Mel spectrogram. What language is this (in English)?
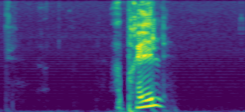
Norwegian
